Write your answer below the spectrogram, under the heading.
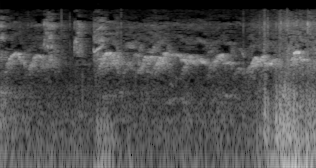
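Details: A mixed colony of white Bengalese finches, males and females, keeps up a steady chatter of high, thin chirps and short buzzy notes, with bursts of overlapping calls and faint wing flutters; White-rumped munia.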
